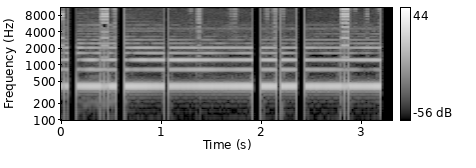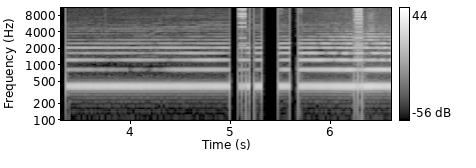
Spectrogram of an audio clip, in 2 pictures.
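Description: One steady held musical note that never changes pitch, cut by many brief dropouts with clicks, and a little louder near the end.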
